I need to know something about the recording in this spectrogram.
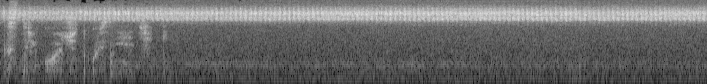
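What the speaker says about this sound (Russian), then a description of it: "слышите, как стрекочут кузнечики" Grasshoppers chirp in a steady, continuous high trill outdoors, moderately loud and unbroken, with a few brief faint rustles near the start.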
